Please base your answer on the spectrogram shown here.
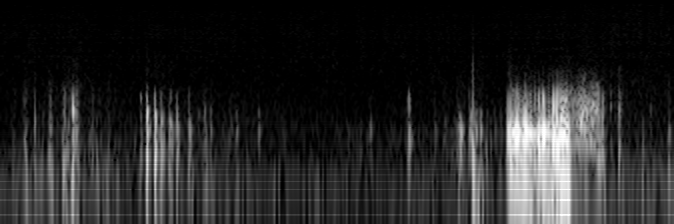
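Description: Scattered soft gurgles, then a loud, drawn-out rumbling growl; ordinary stomach growling.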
